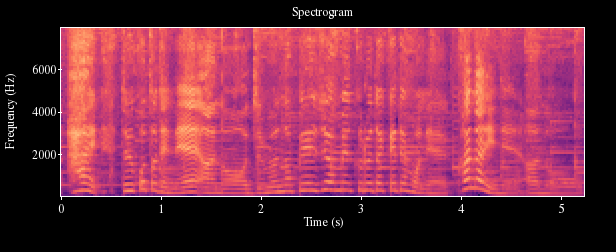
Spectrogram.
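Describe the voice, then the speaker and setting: A woman from Kansai with a Kansai accent, hosting a relaxed solo talk show with a calm manner and many soft fillers. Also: high voice, fairly quick, faint music behind. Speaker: podcast host.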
